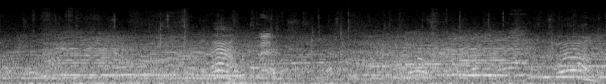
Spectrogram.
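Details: A cow becomes agitated in Indonesia while cattle are being weighed on a new scale: long, level lowing tones near the start and again near the end, interrupted by excited men's voices.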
